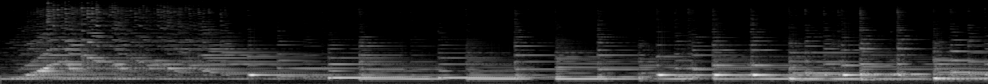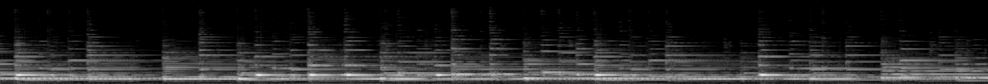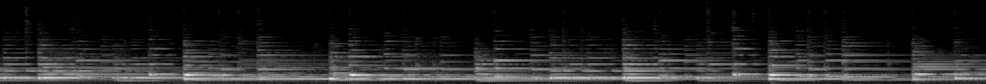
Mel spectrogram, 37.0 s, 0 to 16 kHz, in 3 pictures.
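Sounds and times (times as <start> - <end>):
harp plucked melody: 0.0 - 37.0.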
